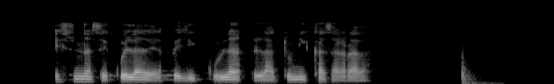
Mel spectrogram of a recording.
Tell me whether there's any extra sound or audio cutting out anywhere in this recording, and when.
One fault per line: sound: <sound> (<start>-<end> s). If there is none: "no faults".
sound: thud (4.6-5.1 s)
